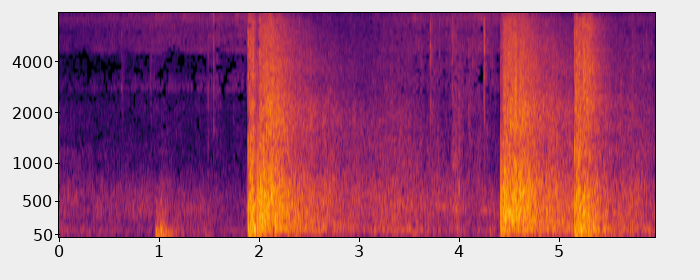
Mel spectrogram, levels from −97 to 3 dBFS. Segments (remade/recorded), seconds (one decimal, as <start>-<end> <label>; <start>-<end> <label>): 0.0-6.0 recorded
